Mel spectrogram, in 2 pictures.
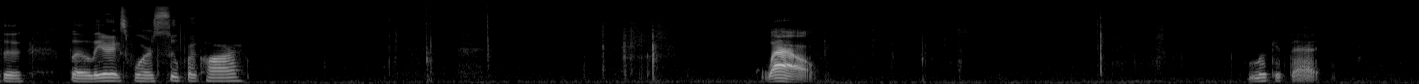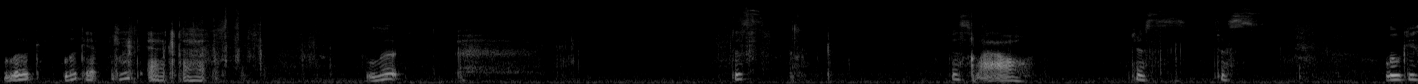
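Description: A young woman speaks softly and calmly close by.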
